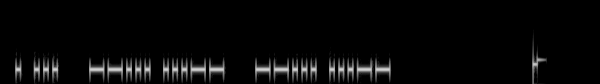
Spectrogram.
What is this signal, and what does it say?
Morse code, heard as a keyed tone, about 26 wpm, 700 Hz. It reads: ES 73 73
